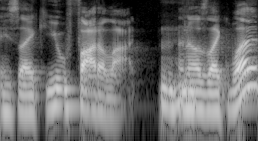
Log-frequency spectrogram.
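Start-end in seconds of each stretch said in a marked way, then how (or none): 0.5-1.4 put-on heavy, thick New York accent, laid on. Quoting his strength coach, imitating a thick new york accent. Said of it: "he's got a thick New York accent".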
